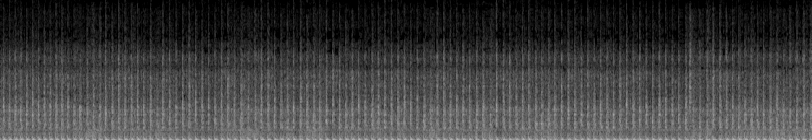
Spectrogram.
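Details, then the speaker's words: Riding mower that sat for years, carburetor main jet not fully cleaned, idle circuit possibly still dirty: lumpy uneven firing that never settles to clean idle; rough running from dirty carburetor, may add fuel via air-fuel screw. "yeah kind of what i thought with that uh that carburetor i couldn't really get in there uh and get that main jet cleaned out like i wanted to"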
